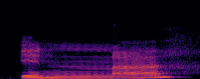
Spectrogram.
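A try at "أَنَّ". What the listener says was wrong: Kalau hamzahnya di atas berarti anna gitu ya. Kalau hamzahnya di bawah baru inna.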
